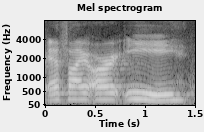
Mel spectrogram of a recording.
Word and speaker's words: fire: So fire, F-I-R-E, ends, it's one syllable, ends in E, makes that I long, fire.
